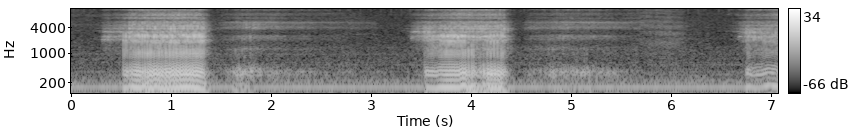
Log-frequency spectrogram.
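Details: Saint Bernard dog snoring: deep, rumbling snores on each breath in, about 20 a minute, with softer breaths out between; loud snoring.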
